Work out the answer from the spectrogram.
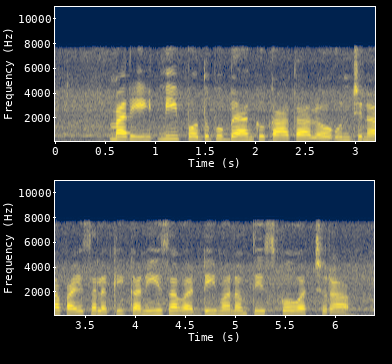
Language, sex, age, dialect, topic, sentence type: Telugu, female, 18-24, Telangana, banking, statement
